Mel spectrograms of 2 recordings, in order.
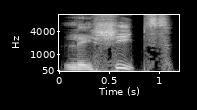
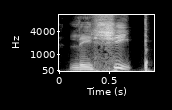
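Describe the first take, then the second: First: "sheeps" ending in a clear PS; French "Les sheeps" with a hissed final S; final S pronounced. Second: "sheep" ending on a popped P, no S; French "Les sheep" with no S heard at the end; final S left off. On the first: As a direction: sound the S at the end of "sheeps". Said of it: "supposed to pronounce the S on this one". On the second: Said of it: "I'm supposed to pronounce the S". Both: Shown as a demonstration.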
